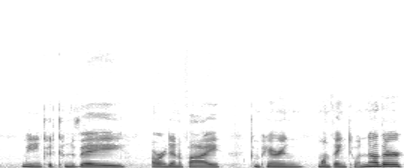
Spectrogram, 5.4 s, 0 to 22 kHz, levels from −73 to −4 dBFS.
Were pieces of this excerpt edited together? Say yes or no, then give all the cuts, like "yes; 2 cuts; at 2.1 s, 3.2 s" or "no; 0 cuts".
yes; 1 cut; at 1.9 s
